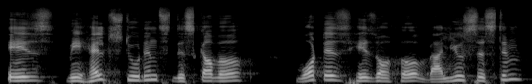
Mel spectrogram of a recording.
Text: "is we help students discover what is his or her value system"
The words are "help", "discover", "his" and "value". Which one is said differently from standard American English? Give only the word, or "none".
none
